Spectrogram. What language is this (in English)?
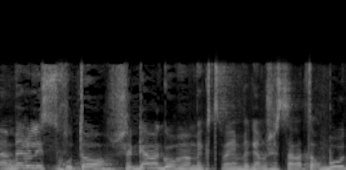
Hebrew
